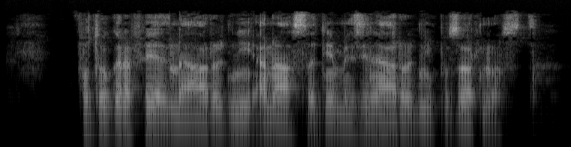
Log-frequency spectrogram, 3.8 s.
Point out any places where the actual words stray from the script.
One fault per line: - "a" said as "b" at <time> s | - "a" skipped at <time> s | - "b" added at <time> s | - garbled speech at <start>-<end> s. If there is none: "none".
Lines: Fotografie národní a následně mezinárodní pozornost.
none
